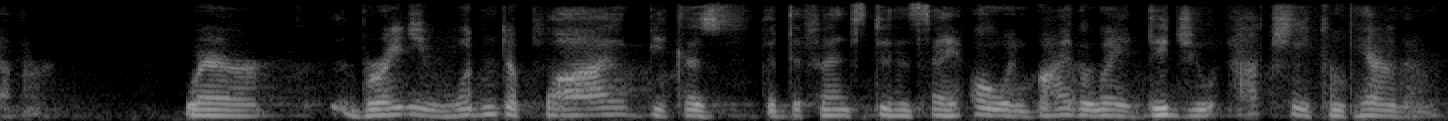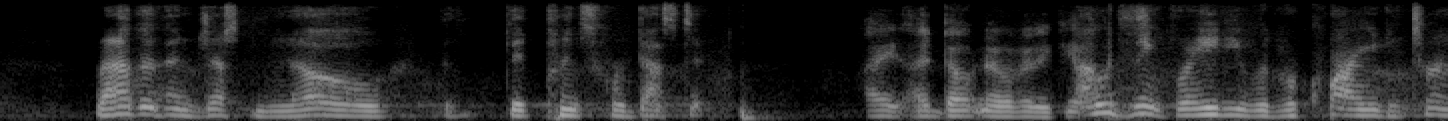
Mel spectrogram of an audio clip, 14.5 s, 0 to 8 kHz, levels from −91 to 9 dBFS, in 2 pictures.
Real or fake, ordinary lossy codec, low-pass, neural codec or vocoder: fake; Opus, 24 kbps; 7.2 kHz; codec, 44.1 kHz, 2.6 kbps, DAC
